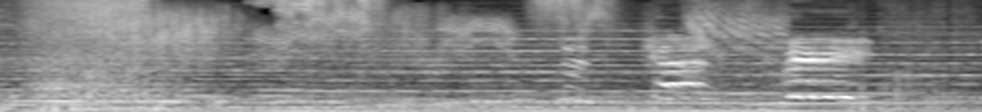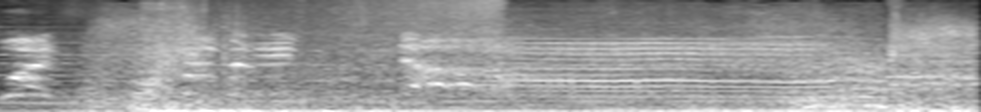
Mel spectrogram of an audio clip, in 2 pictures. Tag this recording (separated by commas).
Speech, Music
